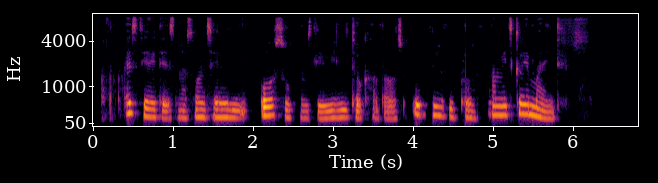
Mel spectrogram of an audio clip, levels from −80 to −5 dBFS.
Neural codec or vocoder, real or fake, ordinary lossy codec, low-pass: codec, 24 kHz, 0.9 kbps, WavTokenizer, medium speech release version 1; fake; none; 7.2 kHz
